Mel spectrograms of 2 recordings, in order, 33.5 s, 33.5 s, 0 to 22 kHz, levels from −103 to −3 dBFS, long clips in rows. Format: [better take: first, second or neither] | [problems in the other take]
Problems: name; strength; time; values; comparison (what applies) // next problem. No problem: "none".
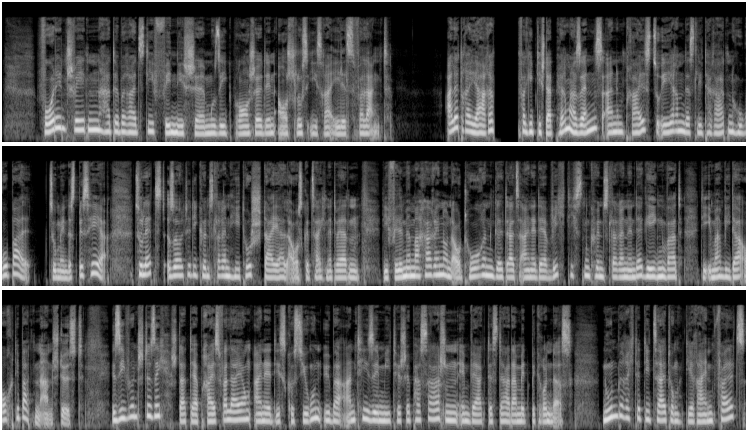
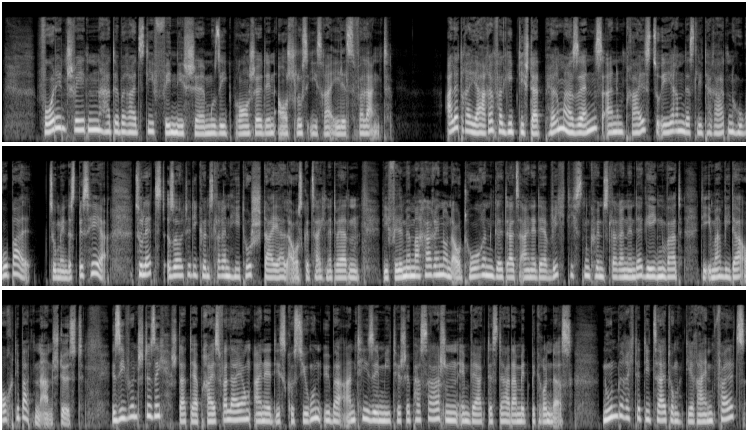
second | audio freezing; at 7.5 s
